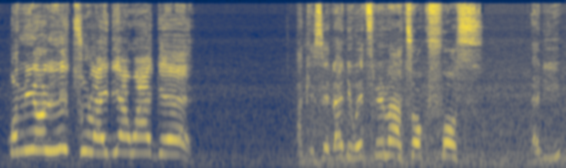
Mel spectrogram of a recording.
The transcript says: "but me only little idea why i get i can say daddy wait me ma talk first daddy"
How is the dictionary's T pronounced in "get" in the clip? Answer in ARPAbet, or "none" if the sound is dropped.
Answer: none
